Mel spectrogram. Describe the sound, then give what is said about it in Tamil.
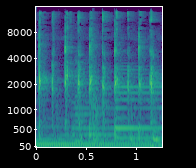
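A quick, steady run of about ten sharp, crisp taps, evenly spaced, mimicking a stonecutter chiseling and breaking rock on a mountain, over a faint low hum with no talking. “டிக்குன்னு சத்தம் என்னடா இது சத்தம் அப்படின்னு பார்த்தா அவர் காலை யாரோ பேத்தி எடுக்கிற மாதிரி இருக்கு மிஞ்சு பார்த்தா அங்க ஒரு கல் உடைக்கிறவர் மலையை உடைச்சுக்கிட்டு இருக்காரு tick tick tick tick tick tick டிக்னு”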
